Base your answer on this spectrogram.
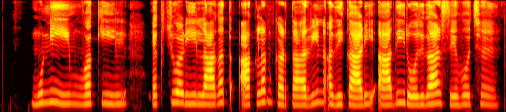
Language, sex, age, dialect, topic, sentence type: Maithili, female, 18-24, Eastern / Thethi, banking, statement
